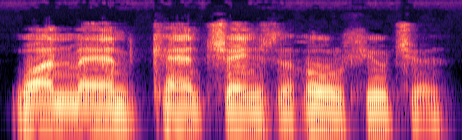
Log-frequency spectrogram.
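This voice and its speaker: A man's voice: fairly low pitch, takes it slowly, dark tone, no echo. A man acting in a 1950s radio drama as an anxious, doubtful middle-aged father, hesitant and easily flustered. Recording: muffled, dry 1950s radio recording.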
